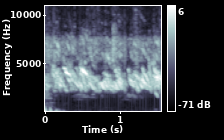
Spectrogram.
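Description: Sonali chickens, a Fayoumi and native mixed breed, cluck close by in a steady chatter, with a brief low thump at the start.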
